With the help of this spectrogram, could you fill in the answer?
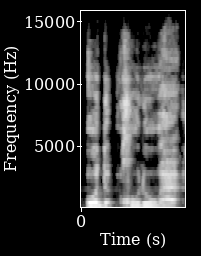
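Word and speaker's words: ادخلوها: The third letter has a dhamma, Hamzatul Wasl becomes a dhamma. For example, this word, udkhuluha.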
